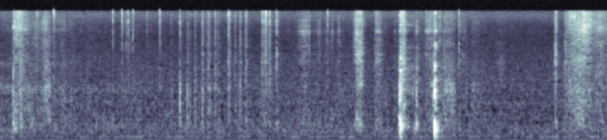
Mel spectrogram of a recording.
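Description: Scissors snipping through printed paper: a few faint snips, then two sharper snips about a third of a second apart, about four seconds in.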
